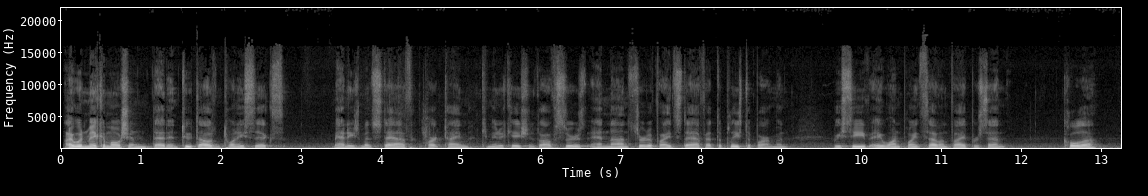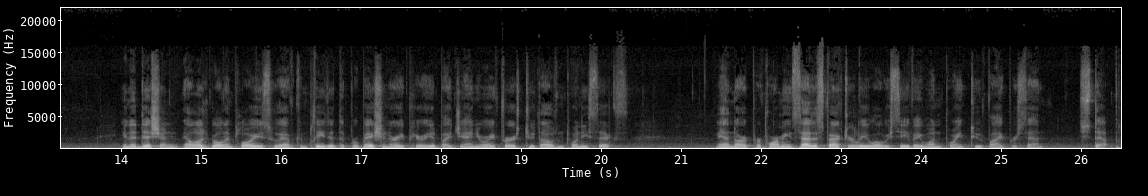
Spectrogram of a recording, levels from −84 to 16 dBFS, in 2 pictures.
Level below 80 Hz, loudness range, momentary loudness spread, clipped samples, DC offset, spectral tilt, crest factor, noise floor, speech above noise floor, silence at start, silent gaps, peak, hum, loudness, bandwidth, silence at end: -36 dBFS; 4 LU; 10 LU; under 0.1%; under 0.1%; -7 dB/octave; 18 dB; -44 dBFS; 26 dB; 0.05 s; none; 0 dBFS; none; -19 LUFS; 16.5 kHz; 0 s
